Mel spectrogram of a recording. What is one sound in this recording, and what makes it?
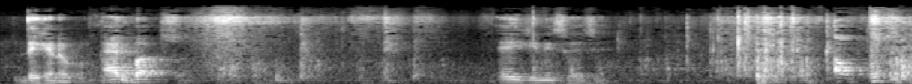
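A cardboard box rustles and thumps as it is handled.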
